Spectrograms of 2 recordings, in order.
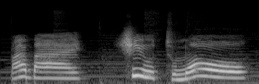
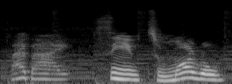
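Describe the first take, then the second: First: It is said in a babyish, babbling voice. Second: It is said in a clear, ordinary adult voice. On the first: It copies the child's babbling. The speaker calls it wrong. "rather than say" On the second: It models the correct pronunciation. The speaker calls it right. "just say it the normal way"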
